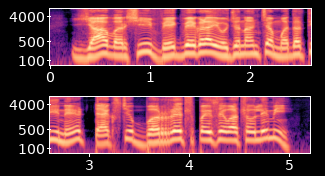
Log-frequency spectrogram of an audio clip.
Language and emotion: Marathi, happy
